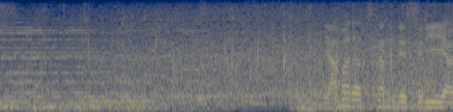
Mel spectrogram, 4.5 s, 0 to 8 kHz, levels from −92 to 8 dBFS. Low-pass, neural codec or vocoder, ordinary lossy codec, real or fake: 7.2 kHz; none; Opus, 24 kbps; real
